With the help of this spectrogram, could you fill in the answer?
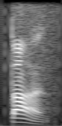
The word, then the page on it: dan: 4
